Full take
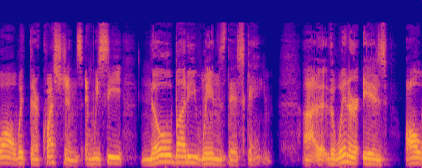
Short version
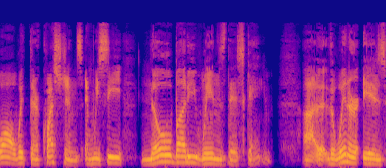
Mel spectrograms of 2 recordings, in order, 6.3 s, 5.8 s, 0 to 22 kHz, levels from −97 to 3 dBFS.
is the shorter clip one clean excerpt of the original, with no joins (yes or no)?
yes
